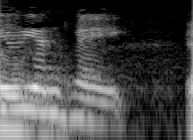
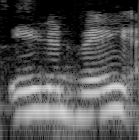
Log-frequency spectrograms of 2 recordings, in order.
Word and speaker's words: Airyen Vay: It's to Airyen Vay. – Airyen. Yeah, hi. Excellent. So my name is Airyen Vay.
